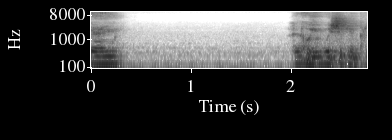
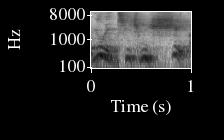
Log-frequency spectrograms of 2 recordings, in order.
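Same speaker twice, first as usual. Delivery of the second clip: straight-up retort; 7 semitones higher than usual. Retold or imitated. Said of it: "told that man straight up".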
